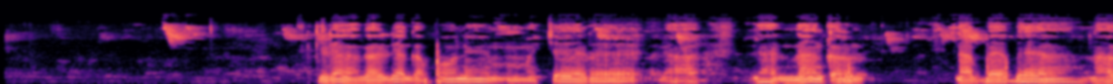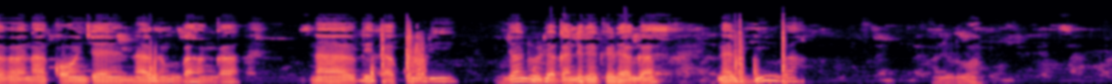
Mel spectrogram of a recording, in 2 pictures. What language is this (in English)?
Amba (Uganda)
